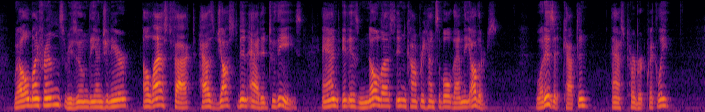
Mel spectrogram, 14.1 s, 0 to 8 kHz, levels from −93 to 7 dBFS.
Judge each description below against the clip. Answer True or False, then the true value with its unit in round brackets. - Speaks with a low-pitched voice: False (150 Hz)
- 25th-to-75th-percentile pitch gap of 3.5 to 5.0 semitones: True (4.6 semitones)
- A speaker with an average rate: False (130 wpm)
